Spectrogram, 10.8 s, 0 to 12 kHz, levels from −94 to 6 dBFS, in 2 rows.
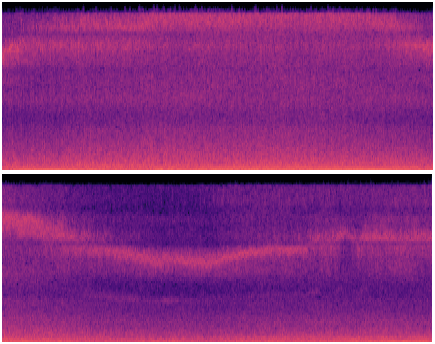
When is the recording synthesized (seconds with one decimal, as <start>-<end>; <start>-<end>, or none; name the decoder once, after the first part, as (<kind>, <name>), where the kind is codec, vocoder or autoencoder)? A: none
